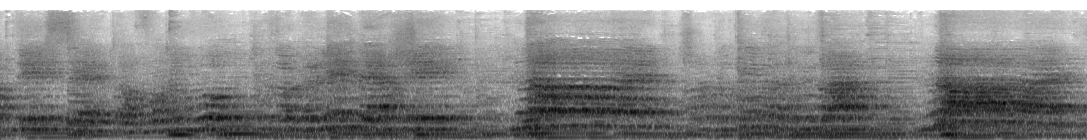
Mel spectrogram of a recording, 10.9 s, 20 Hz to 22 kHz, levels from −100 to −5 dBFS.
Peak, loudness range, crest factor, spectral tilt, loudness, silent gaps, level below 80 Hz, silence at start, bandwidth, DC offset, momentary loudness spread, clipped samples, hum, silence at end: 0 dBFS; 3 LU; 16 dB; -6 dB/octave; -17 LUFS; none; -56 dBFS; 0 s; 16 kHz; under 0.1%; 12 LU; under 0.1%; none; 0 s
